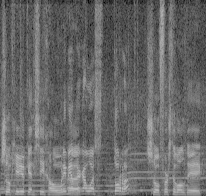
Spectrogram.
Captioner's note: non-english speech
